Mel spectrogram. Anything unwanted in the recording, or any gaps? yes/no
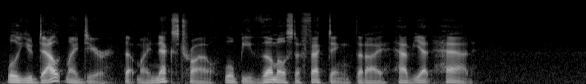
no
